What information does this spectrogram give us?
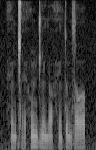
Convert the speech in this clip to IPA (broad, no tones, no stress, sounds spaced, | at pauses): h ɛ̃ ɡ͡ǁ æ h ũ n d͡ʒ ɛ̃ j ɑ̃ h ɛ̃ t ɔ n z ɑ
